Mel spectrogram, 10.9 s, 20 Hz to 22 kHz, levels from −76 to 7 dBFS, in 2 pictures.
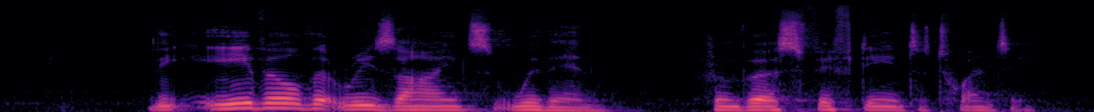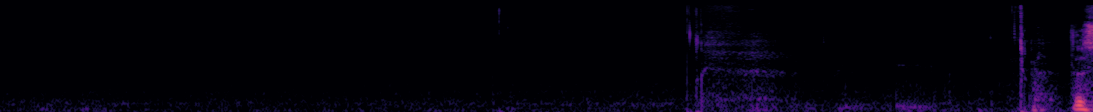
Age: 50-69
